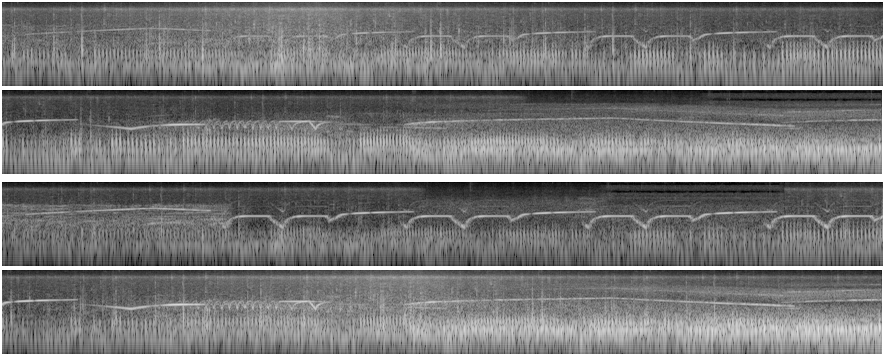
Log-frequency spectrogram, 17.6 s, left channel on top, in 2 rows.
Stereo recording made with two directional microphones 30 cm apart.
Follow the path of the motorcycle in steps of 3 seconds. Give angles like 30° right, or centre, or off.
60° left, 60° left, 50° left, 40° left, 10° left, 30° right.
